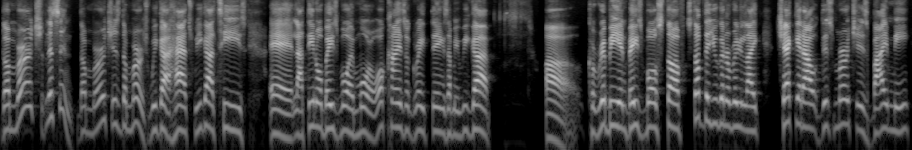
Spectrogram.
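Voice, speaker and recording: A man's voice: sits high, normal speed, no echo, clean studio sound. A man from Rico, hosting a baseball podcast with passionate, opinionated commentary and repeating his points for emphasis. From Puerto Rico.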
